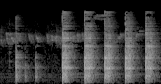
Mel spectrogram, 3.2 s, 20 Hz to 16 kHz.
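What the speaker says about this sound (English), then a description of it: "I'm just going to see if I can tap it round this way" A metal saddle part on a Harrison M300 lathe is struck with a hammer in a series of sharp ringing taps, a few light ones then several louder, evenly spaced blows close by.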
